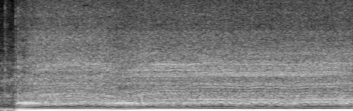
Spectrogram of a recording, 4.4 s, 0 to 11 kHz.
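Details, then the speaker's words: Husqvarna 55 Rancher chainsaw, bought as a non-runner and fixed, cutting a pine tree: engine bogs briefly, then settles into a strong, steady high-revving drone under cut with no misfire or stumble; running healthy. "all right there's a pine tree that I want to cut down we got too many Pines around here anyways the trash trees and uh can't call this fixed until we cut a tree down with it"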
